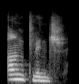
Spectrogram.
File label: "unclinch", Indian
